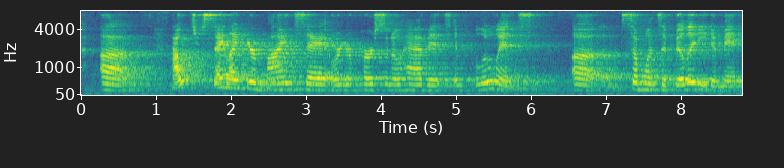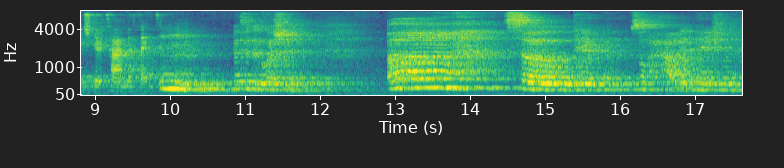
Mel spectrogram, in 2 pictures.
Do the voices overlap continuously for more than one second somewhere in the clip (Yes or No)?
No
